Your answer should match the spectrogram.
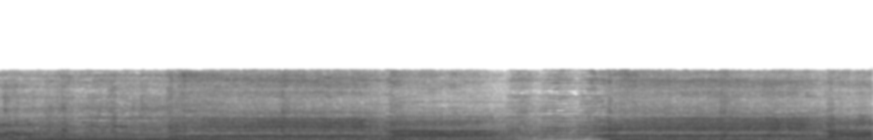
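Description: A choir sings held chords over band accompaniment with a strong bass line in a Christian hymn. The music dips briefly about four seconds in, when the bass drops out, then comes back.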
